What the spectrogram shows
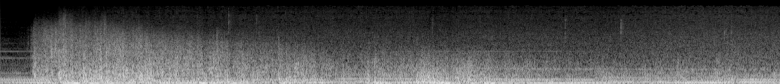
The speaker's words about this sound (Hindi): बादल गरज रहे थे बरसात अभी भी उतनी ही तेज हो रही थी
